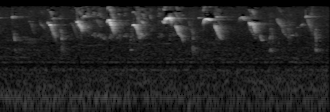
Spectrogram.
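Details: Young saffron finch giving a short burst of high, descending chirped notes, roughly three per second, each a quick bright slur, against low background hiss.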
